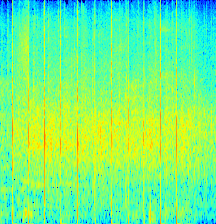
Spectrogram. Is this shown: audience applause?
yes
